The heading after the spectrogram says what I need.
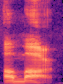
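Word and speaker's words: אמר: dashes uh uh and this is an aleph it's silent mem is a m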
